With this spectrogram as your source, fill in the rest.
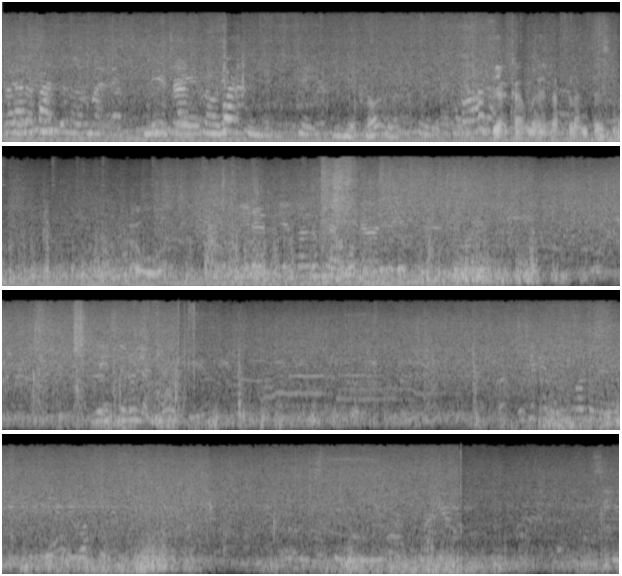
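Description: A group of men and women chat casually nearby outdoors.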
